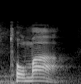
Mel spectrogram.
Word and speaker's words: Toma: The way you would pronounce it in Aramaic is Toma, T-O-M-A, Toma.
